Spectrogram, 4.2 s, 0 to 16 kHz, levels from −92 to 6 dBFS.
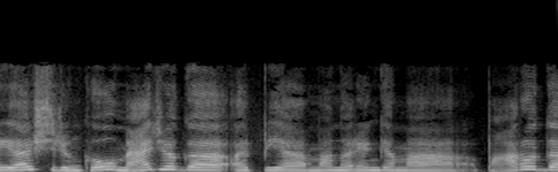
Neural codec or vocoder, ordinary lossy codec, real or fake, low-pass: none; MP3, 64 kbps; real; 9.9 kHz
